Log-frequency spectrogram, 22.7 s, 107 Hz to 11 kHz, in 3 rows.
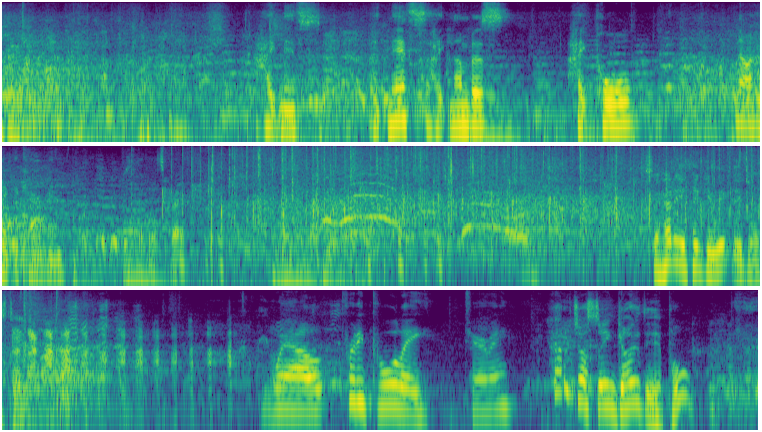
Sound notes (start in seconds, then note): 12.1 cheering, applause; 19.2 laughter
